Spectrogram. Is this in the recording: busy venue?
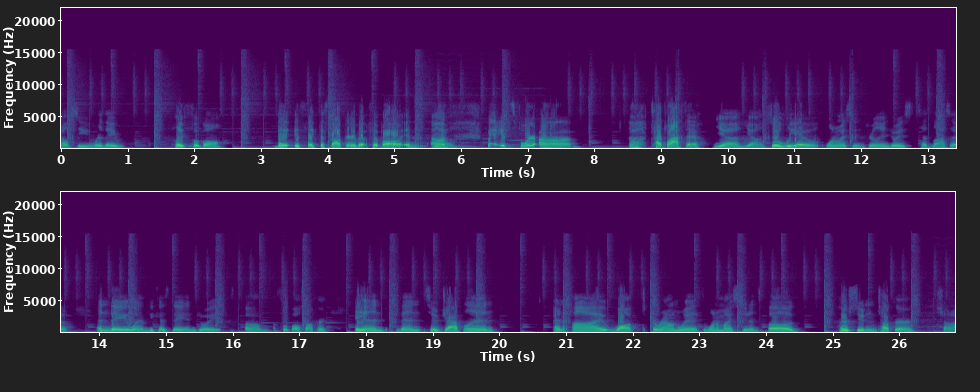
no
